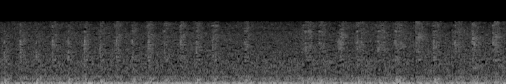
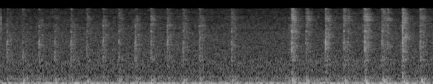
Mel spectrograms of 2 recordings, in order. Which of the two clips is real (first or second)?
first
